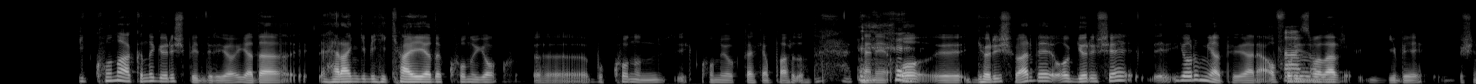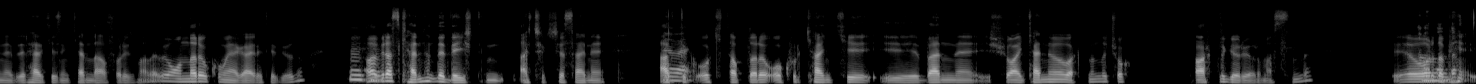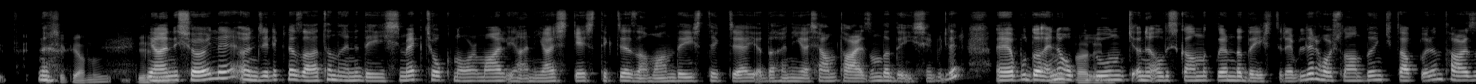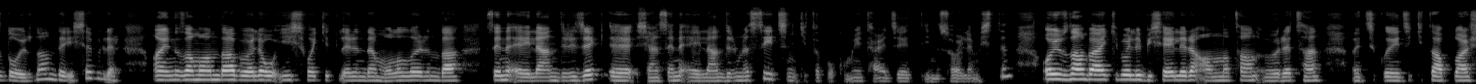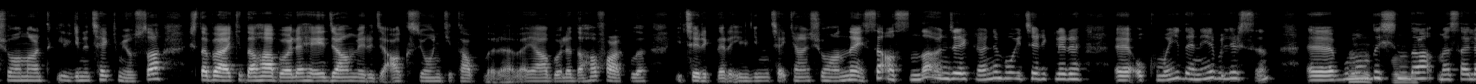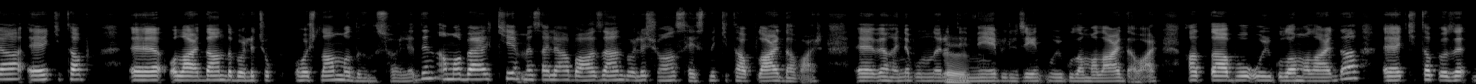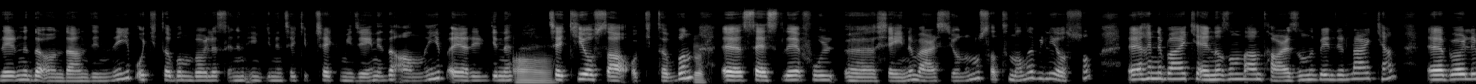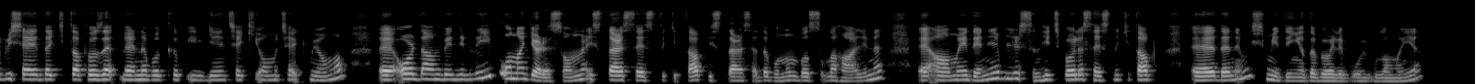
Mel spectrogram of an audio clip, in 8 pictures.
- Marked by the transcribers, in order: chuckle; chuckle; tapping; "onlardan" said as "olardan"
- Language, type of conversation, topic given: Turkish, advice, Her gün düzenli kitap okuma alışkanlığı nasıl geliştirebilirim?
- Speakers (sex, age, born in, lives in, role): female, 30-34, Turkey, Netherlands, advisor; male, 25-29, Turkey, Netherlands, user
